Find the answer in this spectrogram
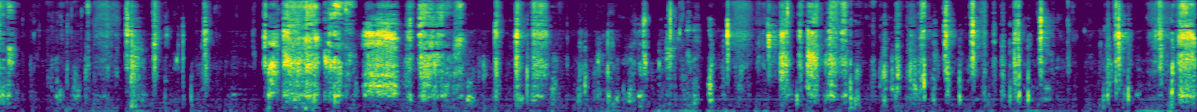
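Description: Close-miked eating of braised sheep head meat: chewing, wet mouth clicks and lip-smacking, with a couple of louder breathy bursts about three seconds in.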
